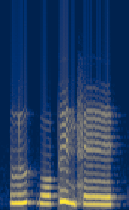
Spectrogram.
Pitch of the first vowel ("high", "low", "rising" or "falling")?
rising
